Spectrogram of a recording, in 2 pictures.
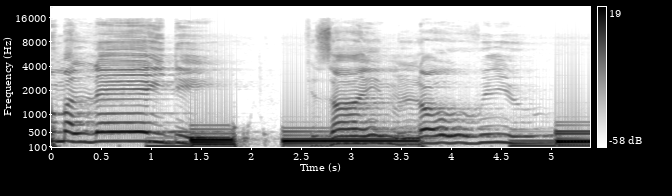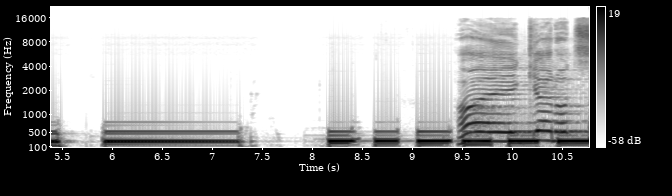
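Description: Electric guitar playing held, ringing chords while a man sings wordless vocal runs over the first few seconds. The guitar stops briefly about two thirds of the way through, then comes back with short, clipped chords, and the voice returns at the end.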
